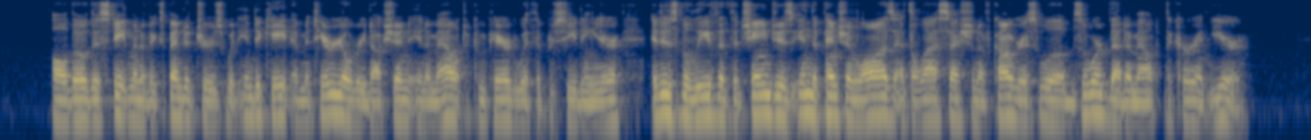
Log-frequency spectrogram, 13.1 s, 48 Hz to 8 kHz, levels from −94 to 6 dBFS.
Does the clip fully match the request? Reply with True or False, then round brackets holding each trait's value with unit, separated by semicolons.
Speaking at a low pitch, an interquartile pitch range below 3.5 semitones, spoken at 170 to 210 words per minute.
True (105 Hz; 2.8 semitones; 185 wpm)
